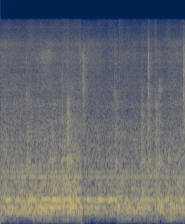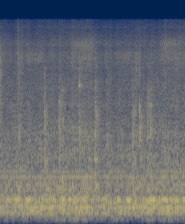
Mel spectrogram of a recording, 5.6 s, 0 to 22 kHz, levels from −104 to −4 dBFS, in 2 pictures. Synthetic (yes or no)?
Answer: yes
